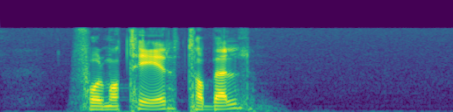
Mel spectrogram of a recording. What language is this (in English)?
Norwegian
